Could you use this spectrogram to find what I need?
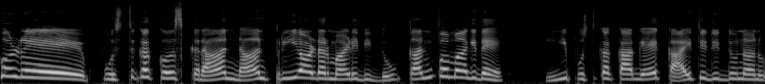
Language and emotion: Kannada, surprised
